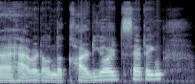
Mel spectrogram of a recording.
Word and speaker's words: cardioid: It's C-A-R-D-I-O-I-D, cardioid. That's how I pronounce it.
